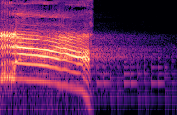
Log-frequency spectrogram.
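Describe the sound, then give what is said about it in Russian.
A loud, drawn-out group shout by a century of soldiers running while trying to keep formation, imitating an enraged elephant's trumpeting with the cry "Bara!", bellows for nearly two seconds, its pitch sagging at the end, then gives way to a quieter, rhythmic pulsing sound. “Крик разъяренного слона «Бара!» в нашем исполнении больше похож на вопль перепуганного слоненка.”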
